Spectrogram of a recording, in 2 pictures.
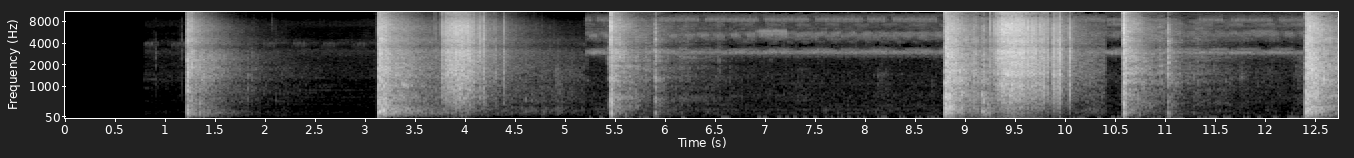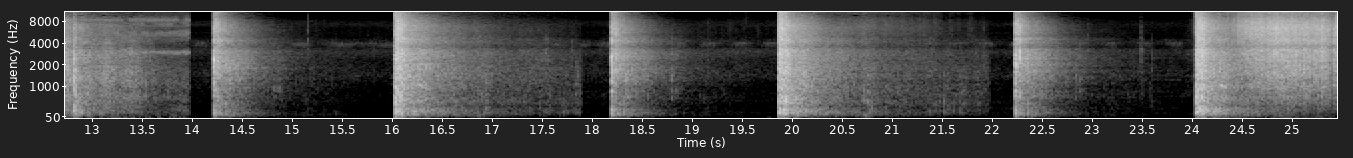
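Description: Aerial shells from a Bright Star Super Nova six-shell firework kit being fired one after another: about a dozen sharp bangs, one to two seconds apart, each dying away over a second or so.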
